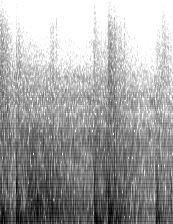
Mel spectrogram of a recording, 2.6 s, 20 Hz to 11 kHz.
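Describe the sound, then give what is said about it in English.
Heavy gunfire and booming artillery from an 1862 firefight between a small army and Union troops, in the rain, rumble through a dense, continuous battle din, with sharp loud blasts at irregular intervals standing out above the constant roar. No voices are heard. “Anyway, John's small army turns and faces the Union troops, and they get into a serious firefight.”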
